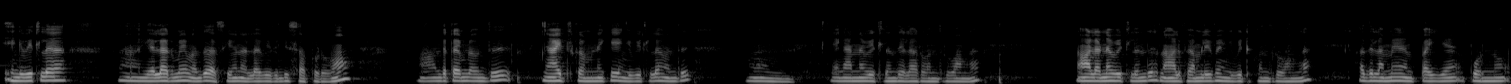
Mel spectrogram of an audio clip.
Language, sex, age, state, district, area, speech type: Tamil, female, 45-60, Tamil Nadu, Tiruppur, urban, spontaneous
